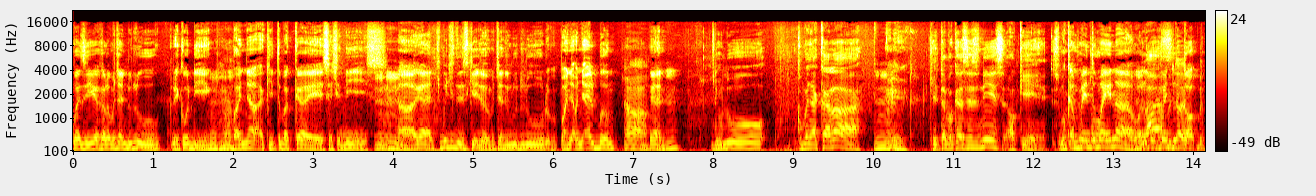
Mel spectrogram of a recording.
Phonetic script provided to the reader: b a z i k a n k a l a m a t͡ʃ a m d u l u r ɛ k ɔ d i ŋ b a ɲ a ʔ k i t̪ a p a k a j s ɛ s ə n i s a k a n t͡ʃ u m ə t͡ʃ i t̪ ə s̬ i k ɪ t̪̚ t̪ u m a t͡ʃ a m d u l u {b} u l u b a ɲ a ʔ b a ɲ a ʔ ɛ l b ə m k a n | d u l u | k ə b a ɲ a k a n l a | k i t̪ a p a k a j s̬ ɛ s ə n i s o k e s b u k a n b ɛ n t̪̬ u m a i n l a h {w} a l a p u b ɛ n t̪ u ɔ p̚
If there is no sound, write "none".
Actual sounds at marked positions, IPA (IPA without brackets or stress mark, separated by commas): d, w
